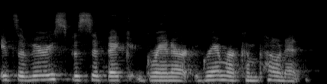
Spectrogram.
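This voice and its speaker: A woman speaks in an ordinary speaking voice at a medium pitch. Her pace is fairly slow. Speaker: English teacher. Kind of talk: online class lesson.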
